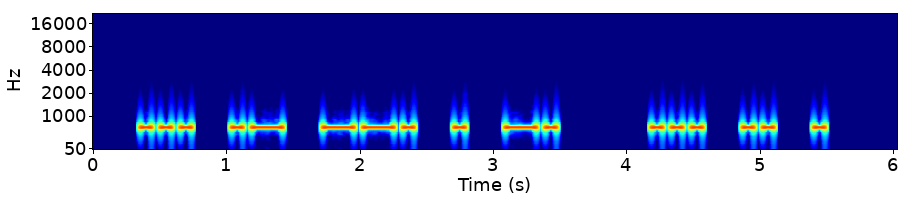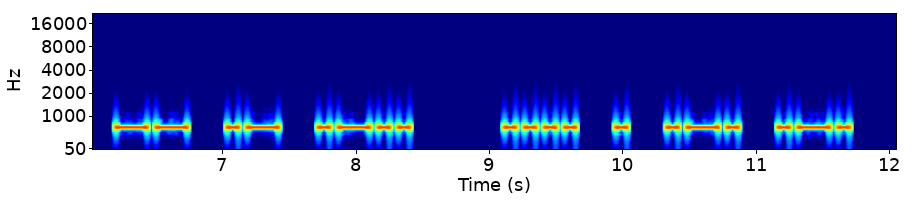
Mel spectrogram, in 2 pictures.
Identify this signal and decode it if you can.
Morse code, heard as a keyed tone, about 16 wpm, 680 Hz. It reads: SAGEN SIE MAL HERR
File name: Morsekurs / Witze / Witz 17.Oktober 2023 70 F80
